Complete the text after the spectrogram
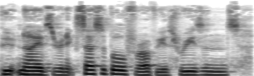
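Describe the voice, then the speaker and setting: A woman's voice: fairly low pitch, fairly even intonation, a little fast, dark tone, a little hiss or hum, lightly acted. A woman playing an injured, stubborn fighter in an audio drama, terse, dry and defiant. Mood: dry, strained. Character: injured, concussed, stubborn female fighter trapped by a monster.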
